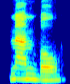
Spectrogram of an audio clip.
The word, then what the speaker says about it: Nanball: Nanball. Yeah, 2 syllables, correct.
